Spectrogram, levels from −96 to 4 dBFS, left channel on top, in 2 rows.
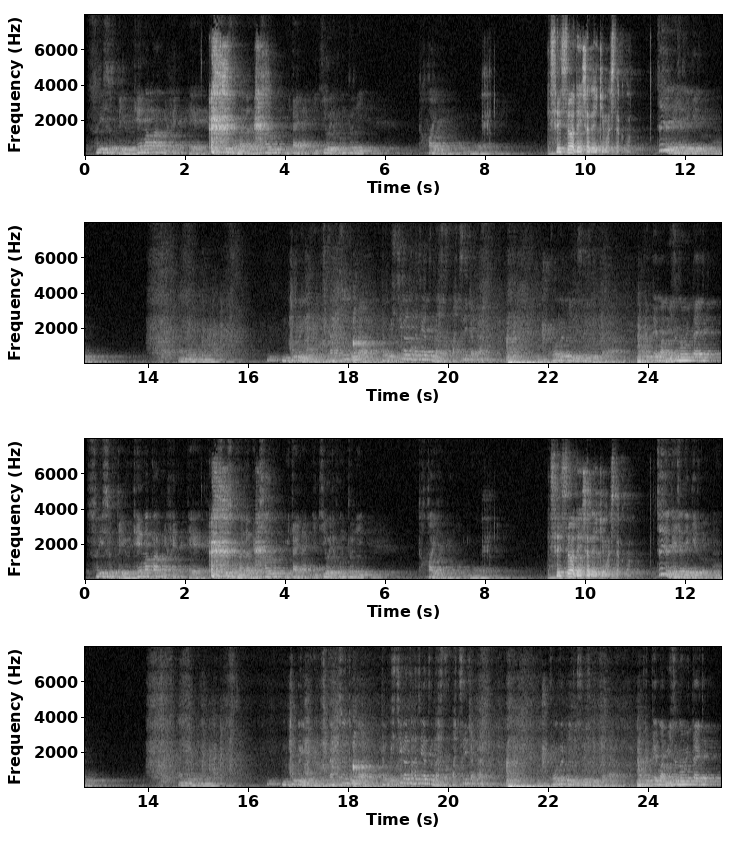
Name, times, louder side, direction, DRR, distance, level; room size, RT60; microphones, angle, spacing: voice 1, 0.1-5.6 6.7-8.2 9.2-9.7 11.4-12.8 14.6-15.3 16.4-20.8 21.4-23.5 23.9-25.1, left 1 dB, 55° right, 2 dB, 5.8 m, -30 dB
voice 2, 2.5-3.0 3.4-3.7 9.2-10.9, left 2 dB, 55° left, 7 dB, 1.4 m, -22 dB
sound 1, 14.0-15.8 16.7-19.4 19.7-20.1 20.3-24.0, equal, 90° right, 7.2 m, -31 dB
27.5 x 17.5 x 9.2 m, 2.2 s
head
